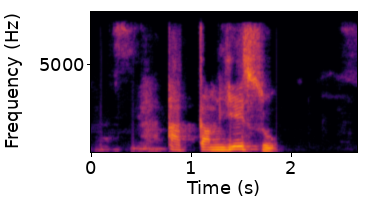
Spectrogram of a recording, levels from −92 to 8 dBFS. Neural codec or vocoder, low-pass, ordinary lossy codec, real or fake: vocoder, 44.1 kHz, 128 mel bands, Pupu-Vocoder; 7.2 kHz; AAC, 48 kbps; fake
